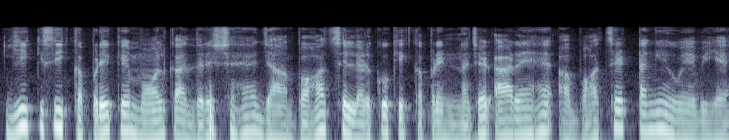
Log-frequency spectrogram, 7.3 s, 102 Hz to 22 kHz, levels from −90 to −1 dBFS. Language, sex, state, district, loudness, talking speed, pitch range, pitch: Hindi, male, Bihar, Patna, -18 LUFS, 205 wpm, 100-140 Hz, 115 Hz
